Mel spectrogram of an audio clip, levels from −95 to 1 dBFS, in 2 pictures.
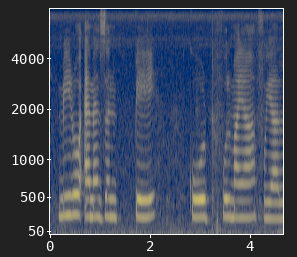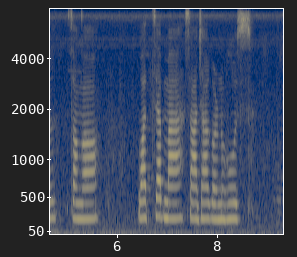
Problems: constant background noise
